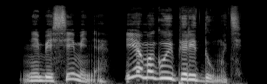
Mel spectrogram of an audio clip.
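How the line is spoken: Scoffing snort. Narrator (Russian): хмыкнул Ваня

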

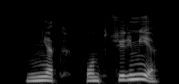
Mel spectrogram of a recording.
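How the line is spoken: Angry. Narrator (Russian): зло сказала Лариса

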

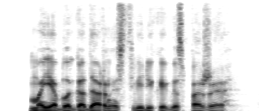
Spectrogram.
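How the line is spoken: Even, steady voice. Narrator (Russian): ровным голосом сказала Драупади

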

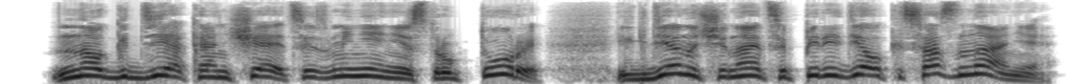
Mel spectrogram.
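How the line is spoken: Shouting. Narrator (Russian): закричал Трурль

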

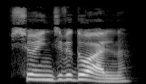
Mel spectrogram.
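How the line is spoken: Offended. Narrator (Russian): обиженно произнесла Катя

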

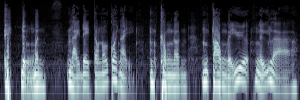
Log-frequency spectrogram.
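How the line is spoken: Whisper. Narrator (Vietnamese): Tấn thì thào

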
